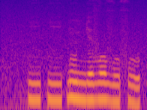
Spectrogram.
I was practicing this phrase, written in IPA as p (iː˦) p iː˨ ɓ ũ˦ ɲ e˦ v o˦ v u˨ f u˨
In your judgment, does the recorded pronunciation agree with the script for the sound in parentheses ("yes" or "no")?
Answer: no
